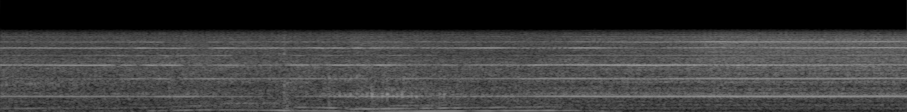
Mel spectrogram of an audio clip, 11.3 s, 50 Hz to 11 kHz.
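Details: 1999 Saab 9-5 2.0T petrol, 156k miles, idling: a steady high-pitched whine that lasts until warm, caused by a thick oil build-up in the sump; fixed by removing and cleaning the sump and strainer/pickup.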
